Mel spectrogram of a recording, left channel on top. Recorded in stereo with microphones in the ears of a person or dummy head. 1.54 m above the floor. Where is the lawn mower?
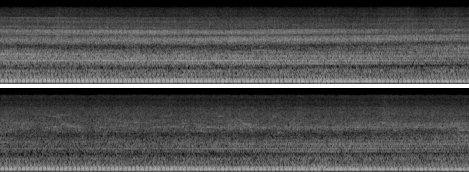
65° left (ahead or behind); by 4.7 s 20° left (ahead or behind).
